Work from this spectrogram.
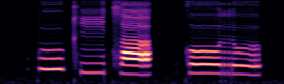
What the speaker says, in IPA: p uː˦ kʰ iː˨ t͡s a˨ | k oː˨ r ʊ˨

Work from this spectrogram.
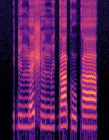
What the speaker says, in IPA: ɗ i˨ ŋ ɛ˨˦ ʃ ĩ˨ m i˨ ɡ a˦ k u˨ k a˦

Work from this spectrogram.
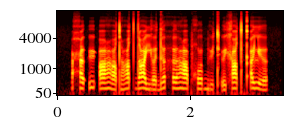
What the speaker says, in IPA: ħ ə˧˥ ʔ y˥˩ ʔ ɑ˧˥ ɦ ɑ˩ tˤ ɦ ʏ˥˩ tˤ d ɑ˥˩ j ə˩ d ə˥ h ə˧˥ ɦ ɑ˥˩ p χʷ ɛ˧˥ b y˩ tʼ ʏ˩ xʲ a˥ tˤ kʼ ə˥ lʲ ə˩

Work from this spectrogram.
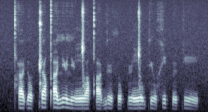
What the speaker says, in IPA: qʰ ʉ˨˩ ɗ o˨˩ ǁ ɵ˥˧ qʼ ɨ˥˧ lʲ ɨ˥˧ lʲ ɨ˨˩ ŋ͡ǀ o˨˩ qʼ ɵ˨˩ ɡ ʉ˥˩ θ u˨˩ k͡p ʉ˥˧ ŋ͡ǀ u˥˧ kʲ u˥˩ x i˥˧ k͡p ɨ˨˩ k i˥˩

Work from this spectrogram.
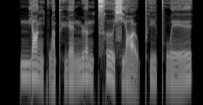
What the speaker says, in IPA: m j ɑ˥˩ ŋ k w ä˩ pʰ ɥ ɛ˧˥ n ɻ ə˥˧ n t͡sʰ ɹ̩˥˩ ɕ j ɑ̰˨˩ ʊ̯ pʰ i˧˥ pʰ w e˧˥ ɪ̯

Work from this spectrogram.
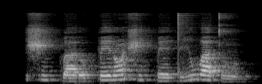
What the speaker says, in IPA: ʃ i˧ ɡ͡b a˨ ɾ o˨ k͡p e˧ ɾ ɔ̃˦ ʃ i˧ k͡p e˨ t i˨˦ w a˦˨ t ũ˨

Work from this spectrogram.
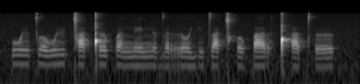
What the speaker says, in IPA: w ɨ t̪ o w ʉ ǀ a ǃ ɵ p ɐ n e n ɵ d̪ ɐ r o j i t̪ a ǀʰ o p a r ǃʰ a t̪ʰ ɵ

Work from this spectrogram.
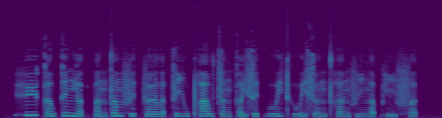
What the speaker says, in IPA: h yː˥ k ɐ˨˥ w k ɪ˥ ŋ j ɐ˨ k̚ p ɐ˨˩ n t̪ ɐ˥ m f ɪ˨˥ k̚ f œː˨ l ɐ˨˥ t̚ s iː˨˧ w pʰ aː˧ w t͡s ɐ˨ ŋ k ɐ˨˩ j s ɪ˧ k̚ w uː˨˥ j t̪ʰ uː˨˩ j s ɵ˨˥ n t̪ʰ ɐ˧ ŋ f iː˨˧ ŋ ɐ˧ p̚ k iː˨˩ f ɐ˨ k̚

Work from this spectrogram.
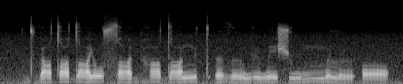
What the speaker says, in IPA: dʱ ɵ tˤ ɯ dˤ ɵ j u sˤ e bʱ ɑ dˤ ɯ ŋ ʏ t ʔ ə ð ɵ w ʏ w e ʃ u mː ɵ l ɵ ʔ ɔ

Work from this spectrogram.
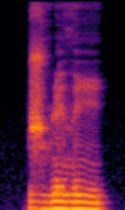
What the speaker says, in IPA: ʒ ṳ ɳ i ð i

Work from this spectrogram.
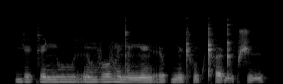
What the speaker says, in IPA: j e k e ɲ uː r ũ v o v ẽ d ɐ̃ ɲ ẽ r ɵ p b ĩ ʈʰ ũ p ʈʰ ɐ ɖ ũ p ʃ ɨ

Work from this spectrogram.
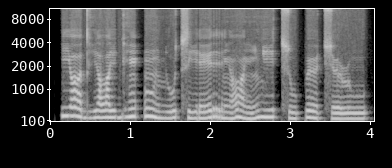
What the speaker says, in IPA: j ʌ˦˨ dʱ i˨ lˠ i˨ ɡʱ ẽ˦ ʔ ũ˦˨ ʎ u˨˥ t͡s i˨ ɾ e˨˥ r ĩ˨˩˦ lˠ ĩ˨˩˦ ʎ i˦ t͡s u˨ p ø˦˨ t͡s ø˨ ɭ u˨

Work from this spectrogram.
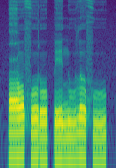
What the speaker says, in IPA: ʕ ɔ˨˥ f o˩˧˩ ɾ o˨˩˦ p e˩˧˩ n u˨˩˦ l ɤ˥˧ f u˨˩˦

